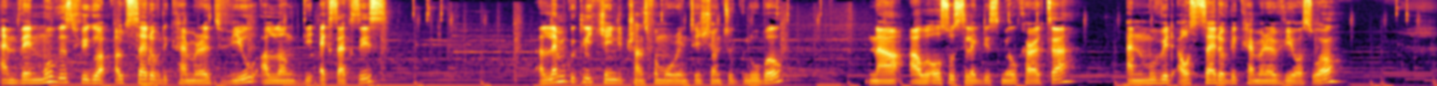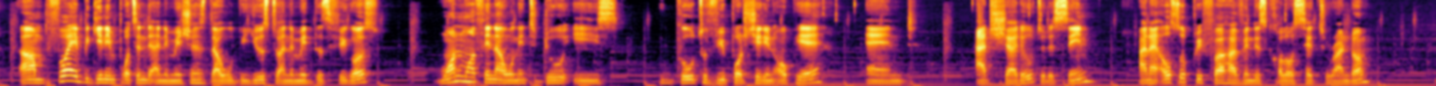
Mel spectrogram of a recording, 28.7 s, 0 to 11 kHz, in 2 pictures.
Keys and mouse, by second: 0.6 g, 6.6-8.5 drag, 10.7 g, 17.9 middle click, 18.0 click, 18.1 middle click, 22.6-27.9 drag.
